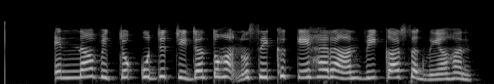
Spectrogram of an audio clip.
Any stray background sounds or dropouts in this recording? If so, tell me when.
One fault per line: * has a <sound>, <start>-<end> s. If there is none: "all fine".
all fine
